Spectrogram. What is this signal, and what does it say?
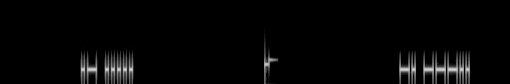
Morse code, heard as a keyed tone, about 40 wpm, 700 Hz. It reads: A 5 N 8
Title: Common Cut Numbers - 2-Digit 40wpm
